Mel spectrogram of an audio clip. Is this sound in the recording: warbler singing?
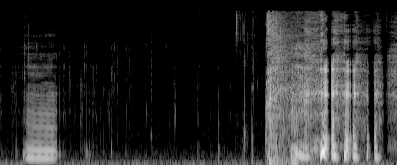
no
